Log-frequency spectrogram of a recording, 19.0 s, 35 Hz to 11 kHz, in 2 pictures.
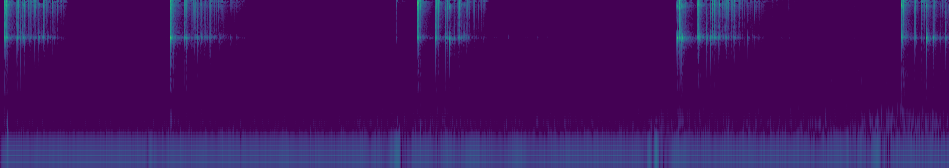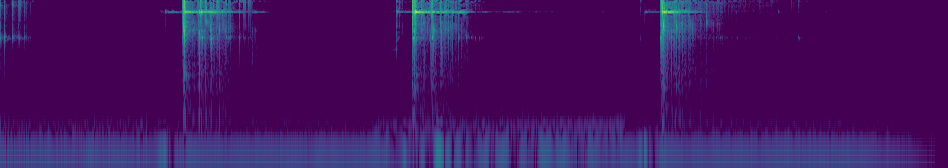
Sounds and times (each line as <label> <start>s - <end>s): Dropping handfuls of bullet shells onto concrete 11.2s - 12.2s
Dropping handfuls of bullet shells onto concrete 13.5s - 14.4s
Dropping handfuls of bullet shells onto concrete 16.1s - 17.5s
